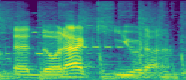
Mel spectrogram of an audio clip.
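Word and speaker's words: ドラキュラ: But the way it's written, it's Doracura.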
